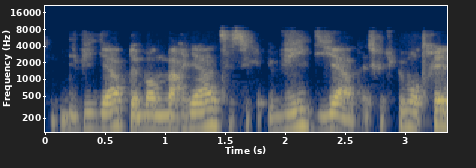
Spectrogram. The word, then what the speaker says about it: Vidyard: C'est pas non, c'est pas Vignard, Vidyard, demande Marianne, c'est Vidyard.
